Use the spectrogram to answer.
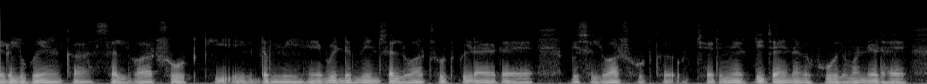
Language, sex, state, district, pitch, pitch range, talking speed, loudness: Marwari, male, Rajasthan, Nagaur, 90 Hz, 90-95 Hz, 170 wpm, -29 LUFS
